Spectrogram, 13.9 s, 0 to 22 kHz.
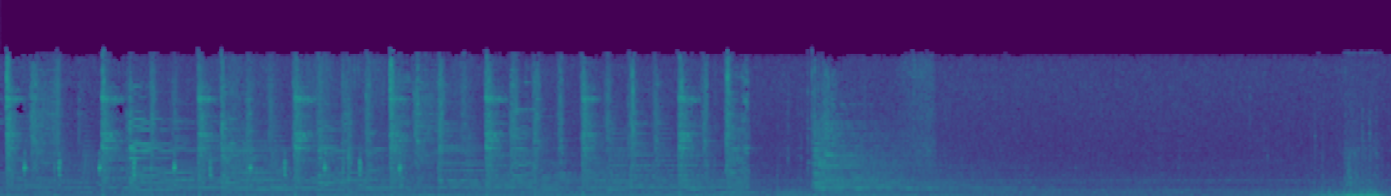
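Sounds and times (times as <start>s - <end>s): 
light rapid ticking: 0.0s - 7.5s
small electric car accelerating with faint tire and road noise: 0.0s - 13.9s.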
